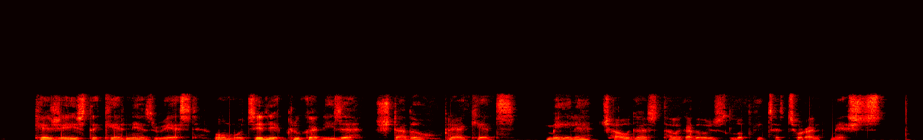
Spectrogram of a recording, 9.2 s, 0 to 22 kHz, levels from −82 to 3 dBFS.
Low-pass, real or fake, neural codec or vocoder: 7.2 kHz; real; none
